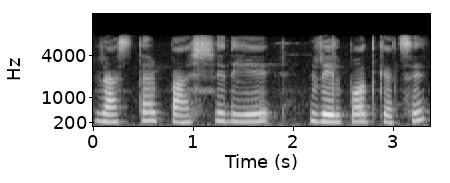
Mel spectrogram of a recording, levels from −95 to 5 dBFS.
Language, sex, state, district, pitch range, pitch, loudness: Bengali, female, West Bengal, Alipurduar, 230-260 Hz, 240 Hz, -16 LUFS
